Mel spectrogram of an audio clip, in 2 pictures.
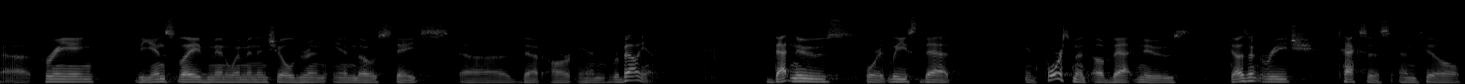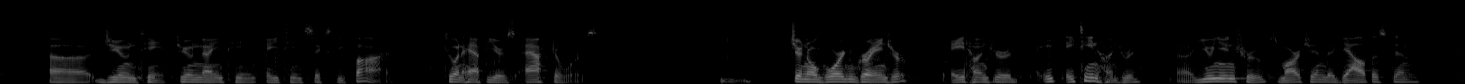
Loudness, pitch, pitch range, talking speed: -47 LUFS, 110 Hz, 100-120 Hz, 105 wpm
